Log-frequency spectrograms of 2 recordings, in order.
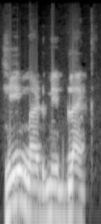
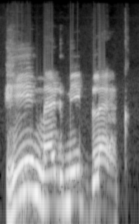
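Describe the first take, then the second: First: Repeated more briskly; quicker repeat. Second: Slow, deliberate reading of the blank; slow question read. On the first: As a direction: run through it once more, faster. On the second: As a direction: read the exercise aloud word by word. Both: Shown as a demonstration.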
